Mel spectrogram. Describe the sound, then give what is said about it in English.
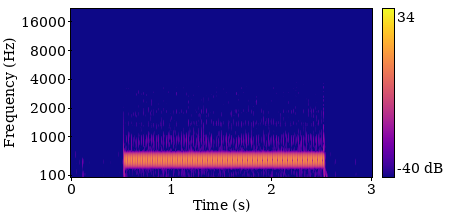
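A steady telephone dial tone hums for about two seconds, loud and continuous, then cuts off abruptly. No dialing beeps follow, and no one speaks. “Here we go with the phones.”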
